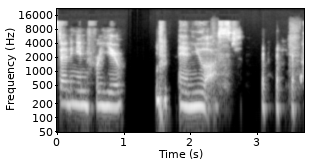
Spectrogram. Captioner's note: laughter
